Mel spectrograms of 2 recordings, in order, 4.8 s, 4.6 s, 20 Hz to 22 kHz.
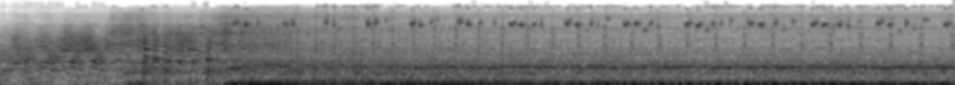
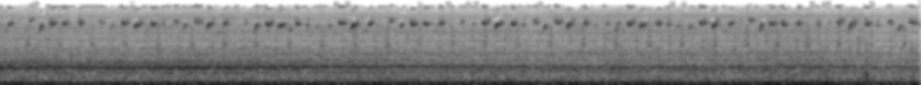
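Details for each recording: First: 1989 Ford F150 being revived. Cranked on starting fluid sprayed into the intake: catches and roars a few seconds, then cuts out with popping. Owner suspects mashing the gas while cranking caused the backfire. Brief start, then quits. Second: 1989 Ford F150 being revived, now running after spraying down into the intake: low, steady rumble at about three pulses a second, no misses, holding speed on its own. Normal idle.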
